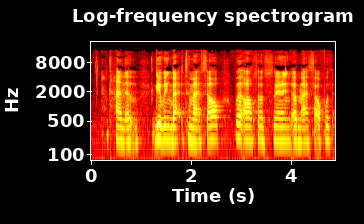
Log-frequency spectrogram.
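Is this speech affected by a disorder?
Yes: cerebral palsy; from birth, born two months premature, 2 pounds 12 ounces, significant motor skill delays, physical and occupational therapy as child.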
